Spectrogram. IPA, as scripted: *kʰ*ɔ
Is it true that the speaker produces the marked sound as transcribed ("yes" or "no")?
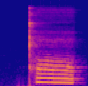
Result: yes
